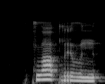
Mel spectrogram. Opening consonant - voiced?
no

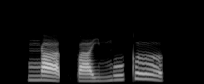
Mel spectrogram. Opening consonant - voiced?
yes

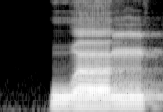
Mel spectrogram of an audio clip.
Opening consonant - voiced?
yes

